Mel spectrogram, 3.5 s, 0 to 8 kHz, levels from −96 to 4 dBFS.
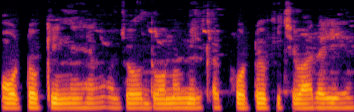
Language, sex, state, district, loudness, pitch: Hindi, male, Bihar, Jahanabad, -18 LUFS, 125 Hz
